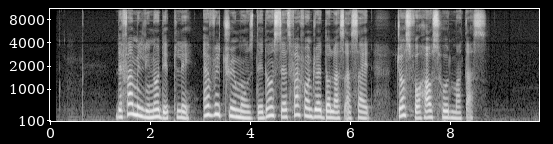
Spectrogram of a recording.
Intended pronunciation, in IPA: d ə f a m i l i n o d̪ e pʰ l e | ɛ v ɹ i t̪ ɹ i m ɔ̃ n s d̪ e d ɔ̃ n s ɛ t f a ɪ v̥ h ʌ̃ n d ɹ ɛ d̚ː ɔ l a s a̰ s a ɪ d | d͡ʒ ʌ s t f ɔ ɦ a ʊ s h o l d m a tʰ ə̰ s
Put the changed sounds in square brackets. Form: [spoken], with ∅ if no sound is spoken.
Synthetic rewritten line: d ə f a m i l i n o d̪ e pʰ l e | ɛ v ɹ i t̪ ɹ i m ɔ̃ n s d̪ e d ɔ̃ n s ɛ t f a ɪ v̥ h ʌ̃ n d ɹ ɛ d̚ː ɔ l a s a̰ s a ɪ d | d͡ʒ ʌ s t f ɔ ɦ a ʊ s h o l d m a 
